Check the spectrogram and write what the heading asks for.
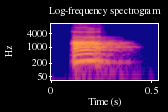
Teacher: Jadi pita suaranya langsung menutup. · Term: hamzah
